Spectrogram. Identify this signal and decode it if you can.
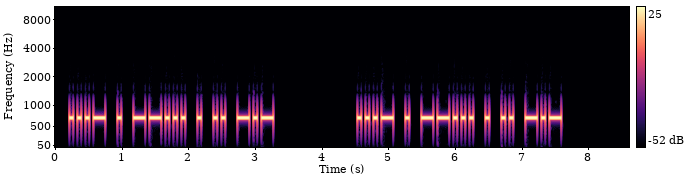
Morse code, heard as a keyed tone, about 20 wpm, 700 Hz. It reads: VE7EIK VE7EIK
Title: DXCC-100 Call Signs - 6 Characters - Repeated 3x - 20wpm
